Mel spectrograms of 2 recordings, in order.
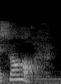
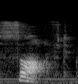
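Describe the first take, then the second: First: The final T sound is dropped. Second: The final T sound is pronounced. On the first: "some people will say soft" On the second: "with the T pronounced"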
